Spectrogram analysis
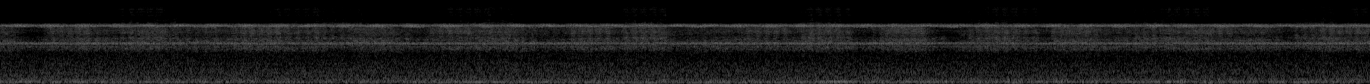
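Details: Nighttime cricket chorus, an unbroken high, shrill ringing with regular soft pulses about three per second and a faint low hum underneath.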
